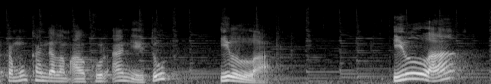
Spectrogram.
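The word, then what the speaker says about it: إلا: Illa yaitu terdiri dari hamzah dan lam alif. Di atas huruf lamnya ada tasydid. Maka illa yang ada tasydidnya mempunyai arti kecuali. Ingat, illa yaitu kecuali.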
